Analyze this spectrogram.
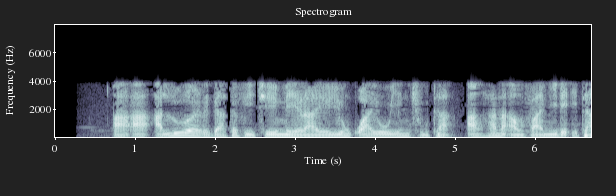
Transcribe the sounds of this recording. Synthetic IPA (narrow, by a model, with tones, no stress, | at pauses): ʔaː˨ʔa˨ʔa˨lːuː˦ɾɐ˨rɽɪ˦ɡaː˨kɐ˦ɸiː˨t͡ʃeː˦˨me˨jɾaː˨jɐ˦jɪ˦ŋkʷʼaː˦joː˦jɪ˦nt͡ʃuː˨taː˦ʔa˦ŋɦa˦na̰˨ʔa˨mɸaː˨niː˦da˨ʔɪ˦ta˦ʔ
